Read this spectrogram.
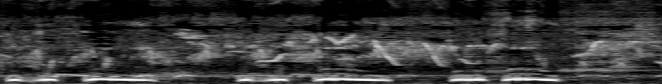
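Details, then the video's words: Spotted dove, linked to decoy trapping, giving low mellow cooing phrases: a short double coo followed by a longer drawn-out, slightly falling croo, repeated three times in quick succession, with faint high twittering from other birds behind. "Sound Of Spotted Dove"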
